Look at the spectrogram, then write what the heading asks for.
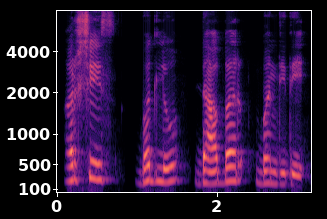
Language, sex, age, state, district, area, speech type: Kannada, female, 18-30, Karnataka, Davanagere, rural, read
